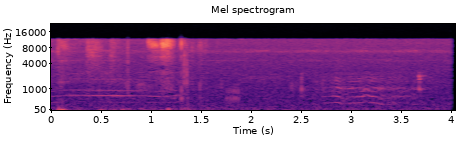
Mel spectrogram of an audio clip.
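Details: Child with stridor: high-pitched, musical, buzzing breath noises suggesting a narrowed upper airway.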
